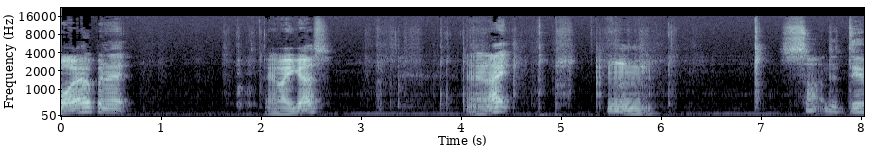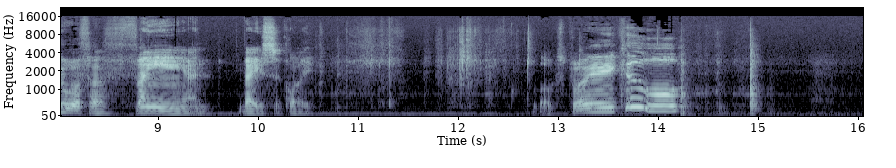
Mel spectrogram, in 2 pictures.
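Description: A man talks close by, calmly and with pauses.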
